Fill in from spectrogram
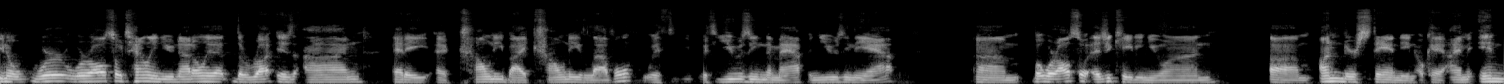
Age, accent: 30-49, American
